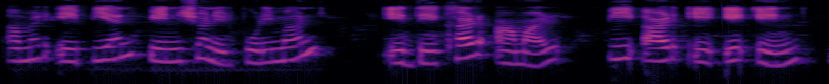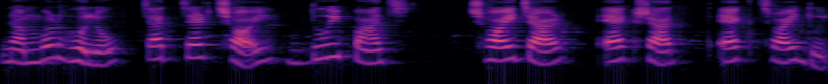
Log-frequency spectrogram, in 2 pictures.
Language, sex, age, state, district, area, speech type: Bengali, female, 18-30, West Bengal, Uttar Dinajpur, urban, read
